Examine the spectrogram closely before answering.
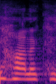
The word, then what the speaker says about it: Hanukkah: And actually the accent would be on the new, Hanukkah. Okay? And that's why you see Hanukkah spelled in so many ways.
